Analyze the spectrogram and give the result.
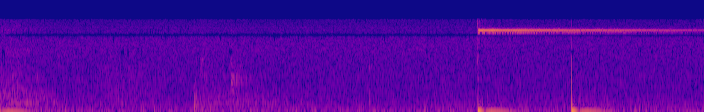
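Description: A solid silver dollar coin is tapped twice in a ping test after a few faint ticks, and it rings with a clear, high, sustained note that slowly fades over the next couple of seconds. The note lasts longer and sounds higher than a cupronickel crown's, marking the coin as real silver.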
